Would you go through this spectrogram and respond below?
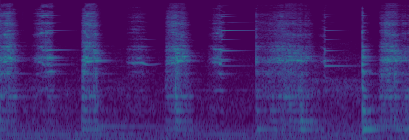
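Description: Repeated rasping strokes of a scraper dragging across a painted bicycle frame, about eight short bursts in an uneven rhythm, close and fairly loud with no talking.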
